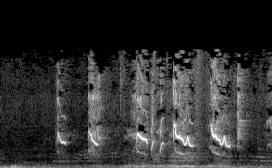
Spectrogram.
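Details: Lure recording of a common iora to prompt singing: a string of quick descending whistles, softer and slightly blurred, with low rumbling noise underneath.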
